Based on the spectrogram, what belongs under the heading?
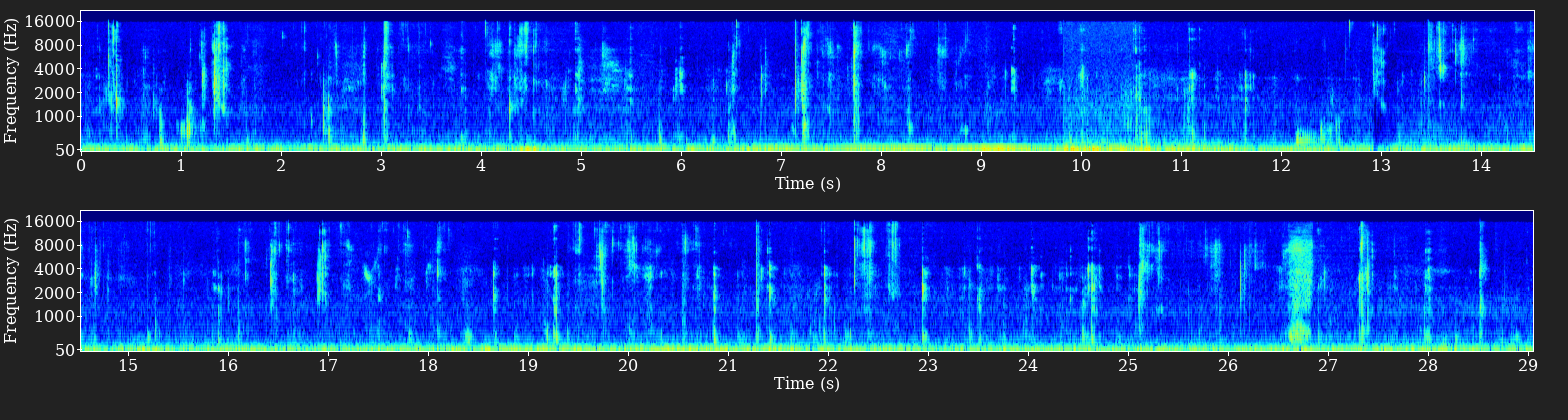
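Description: Close-miked eating of chocolate bread: biting and chewing, with many short, sharp wet mouth clicks.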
